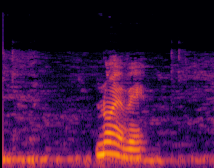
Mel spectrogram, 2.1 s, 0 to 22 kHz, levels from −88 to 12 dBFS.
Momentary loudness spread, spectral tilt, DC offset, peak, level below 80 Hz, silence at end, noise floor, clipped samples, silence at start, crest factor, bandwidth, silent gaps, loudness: 22 LU; -6.5 dB/octave; under 0.1%; -2 dBFS; -48 dBFS; 0 s; -39 dBFS; under 0.1%; 0 s; 18 dB; 7.6 kHz; none; -16 LUFS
